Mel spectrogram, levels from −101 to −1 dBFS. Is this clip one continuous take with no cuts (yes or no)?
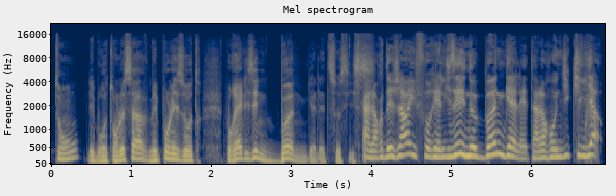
yes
